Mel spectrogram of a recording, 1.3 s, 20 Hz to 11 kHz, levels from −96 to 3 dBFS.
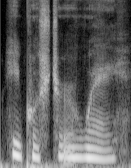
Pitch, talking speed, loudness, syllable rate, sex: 160 Hz, 180 wpm, -15 LUFS, 4.3 syllables/s, female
